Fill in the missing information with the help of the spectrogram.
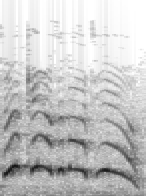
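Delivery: very high rhetorical outcry; indignant exclamation. Real, not acted. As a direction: fling the question out high and forceful. Heated rhetorical challenge to listeners.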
